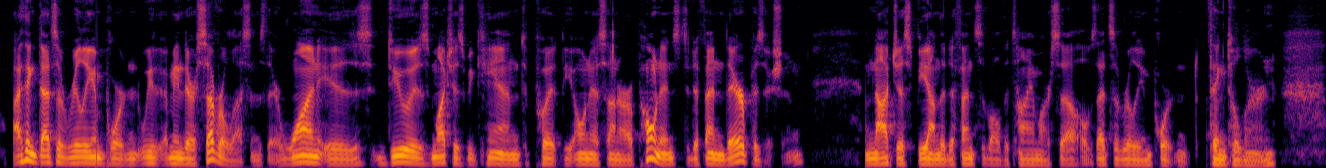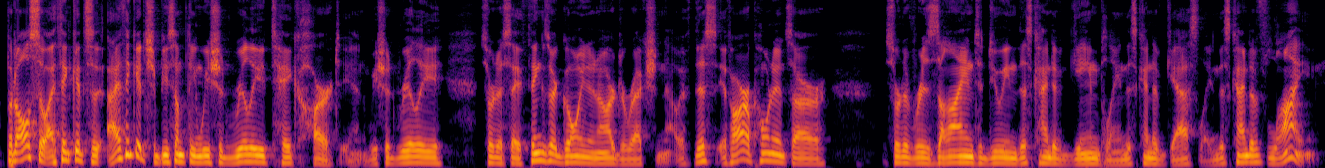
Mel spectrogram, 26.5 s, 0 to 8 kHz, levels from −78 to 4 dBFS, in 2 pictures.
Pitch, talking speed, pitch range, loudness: 95 Hz, 240 wpm, 85-105 Hz, -18 LUFS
